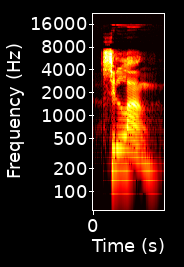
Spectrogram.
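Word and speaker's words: 신랑: Kemudian ada silang ya, bacanya gitu ya, nomor 2 ya, silang yaitu apa?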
